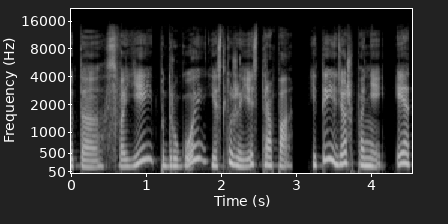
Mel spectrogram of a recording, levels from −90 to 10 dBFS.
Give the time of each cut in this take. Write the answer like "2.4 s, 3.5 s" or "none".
2.1 s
